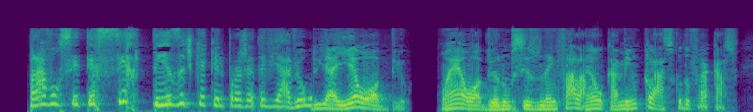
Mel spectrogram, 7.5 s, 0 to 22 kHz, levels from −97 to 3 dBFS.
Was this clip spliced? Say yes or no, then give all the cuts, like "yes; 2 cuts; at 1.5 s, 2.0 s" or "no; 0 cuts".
yes; 2 cuts; at 3.1 s, 5.9 s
